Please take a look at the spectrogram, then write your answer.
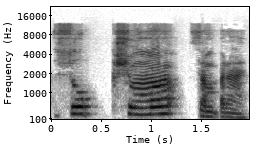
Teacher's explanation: और वैसे ही ये जो क्ष का उच्चारण करते हैं उस समय पे काफी लोगों की मिस्टेक होती है, ये क्ष यानी क और श मिलके बना है, तो क का उच्चारण भी थोड़ा सुनाई देना चाहिए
